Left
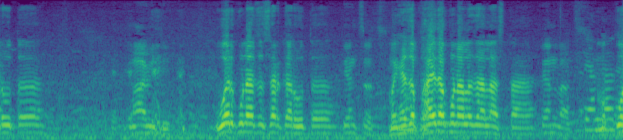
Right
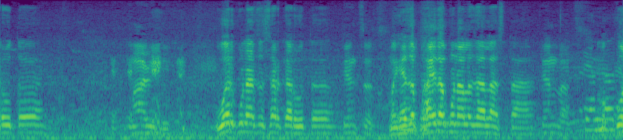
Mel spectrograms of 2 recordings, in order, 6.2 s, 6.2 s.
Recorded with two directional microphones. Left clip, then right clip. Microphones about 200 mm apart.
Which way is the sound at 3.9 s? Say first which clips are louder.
Left 2 dB; centre (ahead or behind).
